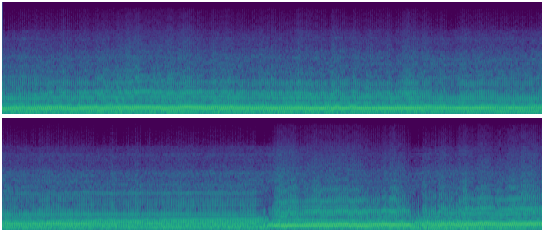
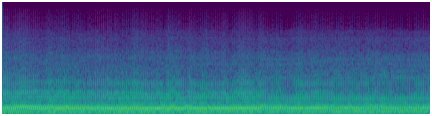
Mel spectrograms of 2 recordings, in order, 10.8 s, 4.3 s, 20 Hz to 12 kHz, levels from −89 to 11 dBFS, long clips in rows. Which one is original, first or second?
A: first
